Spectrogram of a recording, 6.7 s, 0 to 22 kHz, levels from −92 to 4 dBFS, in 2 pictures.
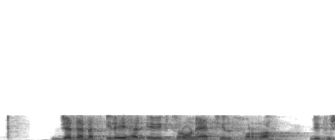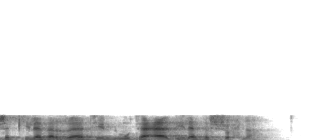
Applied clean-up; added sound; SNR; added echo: neural mask model Resemble Enhance denoiser.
